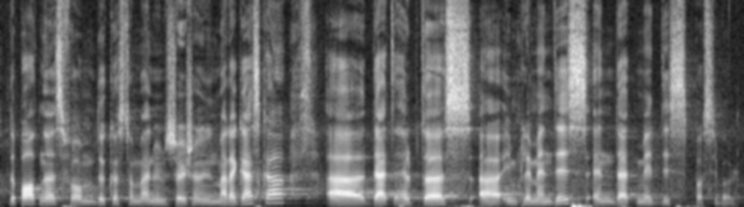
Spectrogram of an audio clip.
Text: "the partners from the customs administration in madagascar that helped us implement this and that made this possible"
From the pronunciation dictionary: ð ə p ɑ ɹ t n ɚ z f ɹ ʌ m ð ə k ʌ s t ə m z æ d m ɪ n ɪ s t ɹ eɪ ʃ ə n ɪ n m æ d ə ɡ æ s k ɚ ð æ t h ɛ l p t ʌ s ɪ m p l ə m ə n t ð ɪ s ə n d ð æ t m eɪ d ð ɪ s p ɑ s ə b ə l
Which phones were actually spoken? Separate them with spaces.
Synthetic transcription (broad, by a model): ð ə p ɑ ɹ t n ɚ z f ɹ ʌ m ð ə k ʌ s t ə m æ d m ɪ n ɪ s t ɹ eɪ ʃ ə n ɪ n m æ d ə ɡ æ s k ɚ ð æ t h ɛ l p t ʌ s ɪ m p l ə m ə n t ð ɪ s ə n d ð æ t m eɪ d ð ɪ s p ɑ s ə b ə l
